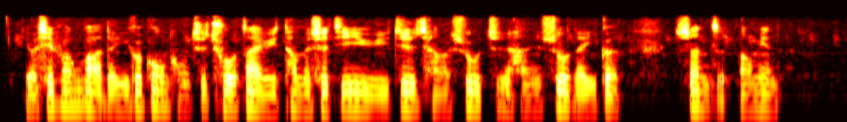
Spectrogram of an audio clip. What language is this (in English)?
Chinese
